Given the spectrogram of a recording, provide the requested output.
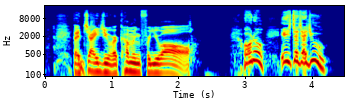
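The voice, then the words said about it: Terrible Godzilla impression. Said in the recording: “my terrible Godzilla impression.”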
